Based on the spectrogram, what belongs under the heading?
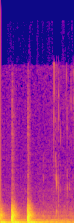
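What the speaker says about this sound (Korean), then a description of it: "갑자기 방문을 두드리는" Two sharp, close knocks land on a room door about a quarter second apart, followed by quiet room tone.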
